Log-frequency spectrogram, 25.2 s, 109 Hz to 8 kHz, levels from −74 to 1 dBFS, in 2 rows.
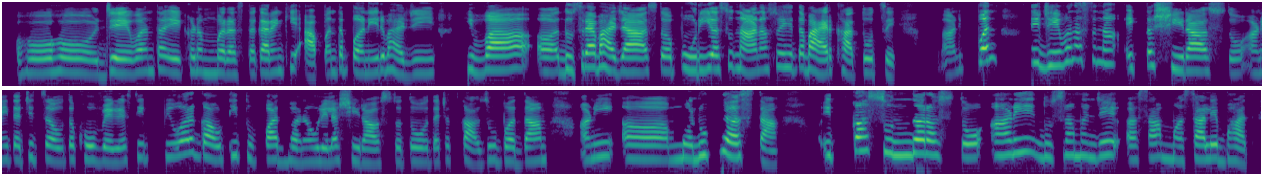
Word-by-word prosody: हो, 220 +2 -4
हो, 225 -3 -4
जेवण 235 +1 +4
तर 260 - -1
1 225 -1 +1
नंबर 225 -1 -3
असतं. 210 +1 -3
कारण 225 +1 +4
की 280 - -4
आपण 195 +5 +1
तर - - -1
पनीर 225 +1 0
भाजी 215 -3 -4 0.3
किंवा 255 0 +5 0.4
अ, 235 0 +1
दुसऱ्या 290 +3 +5
अ, - - +6
भाज्या 240 -5 +6
असतात, 240 +2 -2
पुरी 250 -1 -1
असो, 270 +4 +2
नान 230 -2 +6
असो, 265 +4 -8
हे 290 -1 -3
तर - - +3
बाहेर 215 -5 +8
खातोच 445 -1 -1
आहे - - -7 0.5
आणि 210 +5 -5 0.2
पण 380 +3 +9 0.4
ते 370 - +4
जेवण 320 +7 +1
असतं 410 -1 -11
ना, 345 0 0
एकतर 275 +4 -2
शिरा 250 -5 +4
असतो 220 -2 -6
आणि 220 +1 -5
त्याची 240 +3 -5
चव 225 -3 -4
तर 235 - -4
खूप 230 -2 -6
वेगळी 205 -2 -1
असते. 260 +4 -11 0.2
प्युअर 290 +5 -3
गावठी 245 +2 -2
तुपात 235 -1 -3
बनवलेला 210 0 -5
शिरा 215 -3 -2
असतो 195 +2 -11
तो, 210 -1 -8
त्याच्यात 210 +2 -11
काजू-बदाम 220 +2 -3 0.4
आणि 265 +4 -4
अ, 240 - -4 0.5
मनुके 280 +7 -3
असतात. 265 0 +1 0.5
इतका 360 +6 +2
सुंदर 315 -2 +2
असतो 265 -3 -3 0.2
आणि 320 +4 0
2सरा 270 +3 -7
म्हणजे 280 +1 -5 0.2
असा 255 +3 -5
मसालेभात. 235 -3 -3
240 Hz, 155 wpm, -23 LUFS, 220-275 Hz, 0.5 s, पण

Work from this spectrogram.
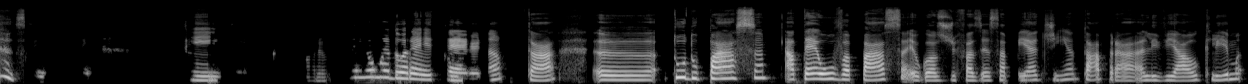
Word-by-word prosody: sim, 185 -4 -15 1.5
sim, 190 -1 -1
sim, 185 - -6 0.9
claro. 170 0 -21 0.2
Nenhuma 325 0 -2
dor 280 -2 +4
é 250 - +5
eterna, 200 +1 -1 0.2
tá. 195 0 +3 0.4
Hã, 205 0 +1 0.2
tudo 320 -3 +3
passa, 280 +3 +3 0.2
até 250 +1 +4
uva 250 -3 +3
passa, 215 +1 +1
eu - - 0
gosto 185 0 -2
de 195 - -8
fazer 185 0 -3
essa 195 +2 -5
piadinha, 210 +3 -6
tá - - -1
pra - - -3
aliviar 190 -2 -1
o 200 - -5
clima 220 +5 -5
205 Hz, 125 wpm, -20 LUFS, 190-255 Hz, 1.5 s, é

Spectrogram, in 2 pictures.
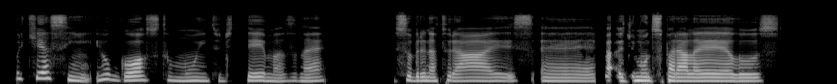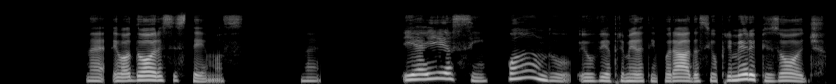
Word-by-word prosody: Porque 270 +2 -4
assim, 205 - +1
eu 230 +4 -1
gosto 190 0 +1
muito 165 -1 -3
de 150 - -13
temas, 165 -3 -1
né, 160 +3 -3 0.7
sobrenaturais, 165 -2 0
eh, 155 -2 -1
pa - - +2
de 175 +3 -1
mundos 175 -3 +4
paralelos. 165 -2 +3 1.4
Né, 165 -1 -3
eu 165 +1 -2
adoro 195 +3 +5
esses 185 -1 -6
temas, 140 -4 -8 0.6
né. 165 0 -9 0.8
E 220 +2 +3
aí 255 +4 +2
assim, 175 -11 -3 0.2
quando 255 - -2
eu 160 0 -4
vi 170 0 -2
a - - 0
1ª 160 -1 -2
temporada, 155 +1 +1
assim, 155 +2 -9
o - - -8
1º 215 +5 +5
episódio 165 - -2
170 Hz, 120 wpm, -23 LUFS, 160-190 Hz, 1.4 s, adoro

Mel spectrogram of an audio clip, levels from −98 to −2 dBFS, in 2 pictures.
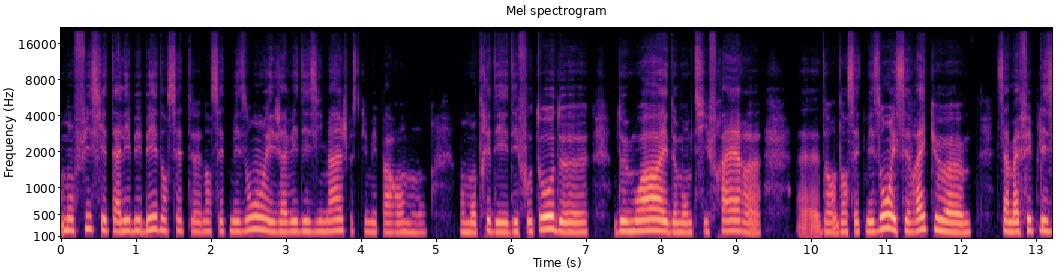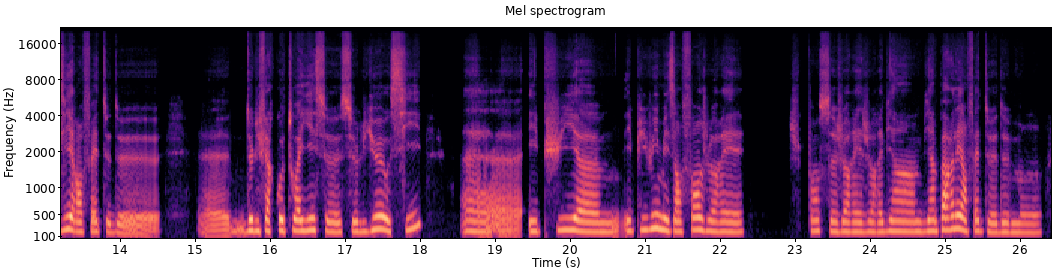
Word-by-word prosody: mon 210 -1 +1
fils 230 +3 -6
y 205 - +2
est 195 0 -3
allé 190 +2 +1
bébé 200 +3 +1
dans 205 -2 -3
cette 195 0 -9
dans 185 0 -5
cette 185 0 -9
maison 205 +5 0
et 185 -3 +1
j'avais 180 +1 -1
des 185 0 -3
images, 190 +2 -2
parce 180 - -15
que 185 - -12
mes 175 -1 -5
parents 170 0 -6
m'ont 170 0 -9 0.4
m'ont 175 - -4
montré 175 +3 -2
des 175 -1 0
des 180 +1 -1
photos 220 +6 +5
de 175 -2 0 0.4
de 185 +1 +2
moi 195 +2 +5
et 185 - +4
de 175 0 0
mon 170 -1 -1
petit 175 +1 -8
frère, 195 +1 -1
heu, 170 - -4 0.6
heu, - - -7
dans 175 -3 -4
dans 180 +2 -3
cette 180 +1 -6
maison 225 +7 +5
et 215 - +7
c'est 195 -1 -2
vrai 205 +5 +3
que, 230 0 -3
heu, 175 -3 +3 0.3
ça 190 - -2
m'a 180 0 +3
fait 200 +3 0
plaisir 195 +3 +2
en 180 - +3
fait, 185 0 -4
de, 165 -2 -3 0.5
heu, - - -5
de 200 0 +2
lui 195 -1 +1
faire 195 0 0
côtoyer 205 +1 +4
ce 180 -4 -1
ce 180 +1 -3
lieu 185 +6 +3
aussi. 220 - 0 0.6
Heu, 185 -2 -2
et 185 0 0
puis, 215 +3 -1
hem, 175 -2 +1
et 195 0 0
puis 220 +2 -3
oui, 250 +2 +4
mes 200 -3 +3
enfants 215 +4 +2
je 195 -1 -3
leur 180 -1 -1
ai 180 0 -2 0.6
je - - -19
pense 195 0 -5
je 180 - -5
leur 180 -1 -1
ai 175 0 -1
je 175 +1 -5
leur 175 -1 -4
ai 175 - -1
bien 185 -1 0
bien 190 +2 0
parlé, 225 +4 +5
en 200 - +2
fait, 190 -1 -4
de 165 - -1
de 175 0 -2
mon 165 -1 -5
185 Hz, 200 wpm, -24 LUFS, 180-200 Hz, 0.6 s, et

